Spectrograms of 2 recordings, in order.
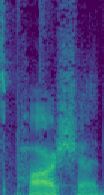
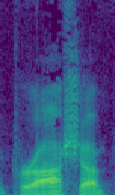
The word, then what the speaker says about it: parsha: Uh, the English pronunciation is parsha. The the Hebrew pronunciation is closer to parasha,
